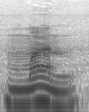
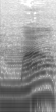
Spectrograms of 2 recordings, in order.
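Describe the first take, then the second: First: The word ends in a clear n sound. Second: The word ends in an l sound. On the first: The speaker calls it right. "dibacanya jelas, yaitu man" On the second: The speaker calls it wrong. "bukan mal"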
